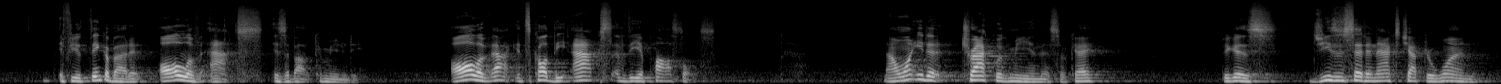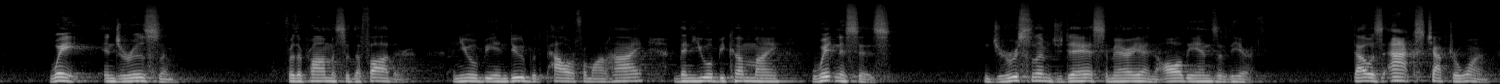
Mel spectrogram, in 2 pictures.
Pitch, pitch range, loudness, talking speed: 150 Hz, 140-165 Hz, -25 LUFS, 160 wpm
